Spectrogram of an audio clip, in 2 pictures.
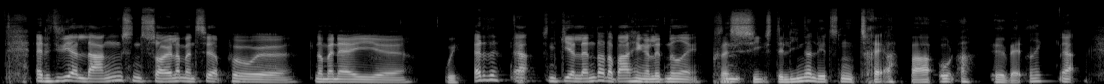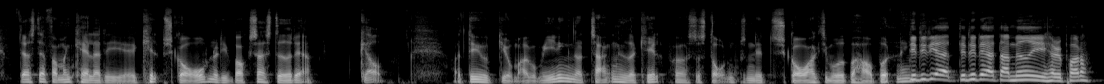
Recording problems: none

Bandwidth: 15 kHz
